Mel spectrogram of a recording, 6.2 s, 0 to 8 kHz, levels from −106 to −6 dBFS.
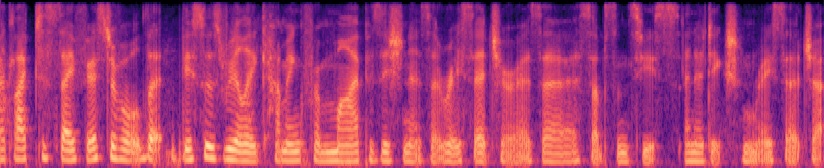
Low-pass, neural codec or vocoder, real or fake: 7.2 kHz; none; real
